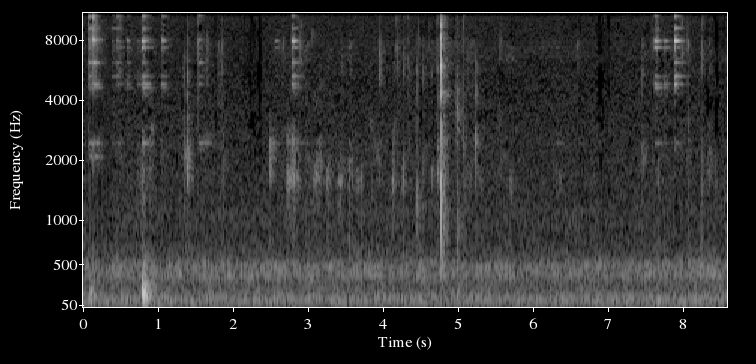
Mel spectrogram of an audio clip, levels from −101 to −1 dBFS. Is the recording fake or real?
real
